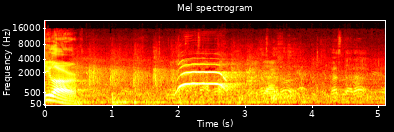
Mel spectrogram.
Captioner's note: applause, cheering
